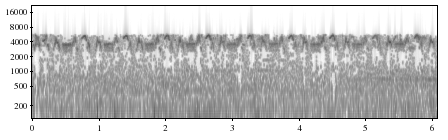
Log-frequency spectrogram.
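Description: Birds chirping continuously in a steady, high-pitched chorus, the short chirps repeating several times a second.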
